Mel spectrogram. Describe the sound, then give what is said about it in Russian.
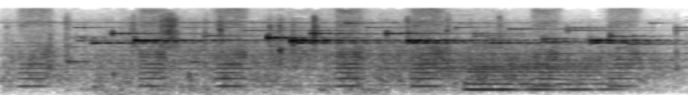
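A dense, continuous clatter of ringing bells and jingling metal from frying pans, oven dampers, bells and jingle bells hung on a pole bent into an arc and strung with sinew, its strings pulled; many overlapping tones and sharp strikes layered together, loud throughout. “Сковороды, заслонки, колокола, ширкунцы, бубенчики. Как дернет за струны, батюшки мои!”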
